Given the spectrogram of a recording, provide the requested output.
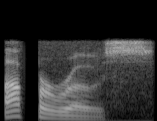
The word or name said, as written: operose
